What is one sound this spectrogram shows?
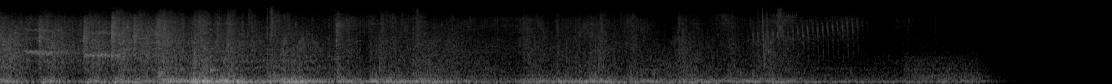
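Explosions boom and crackle in a video game.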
